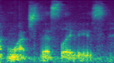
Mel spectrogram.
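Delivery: soft unvoiced sly whisper; smirking whisper. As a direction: whisper like she has a trick ready.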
